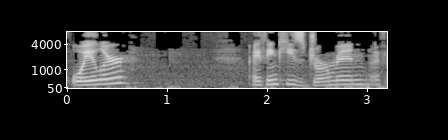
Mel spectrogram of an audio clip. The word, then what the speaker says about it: Euler: I know it looks like Euler, but it's not. You pronounce it Euler.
